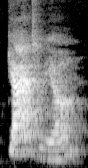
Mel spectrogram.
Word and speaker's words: cadmium: Can you pronounce cadmium without saying the D? A is there, but the D is more pronounced, cadmium. Without the D, you will not be able to move to the next syllable.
